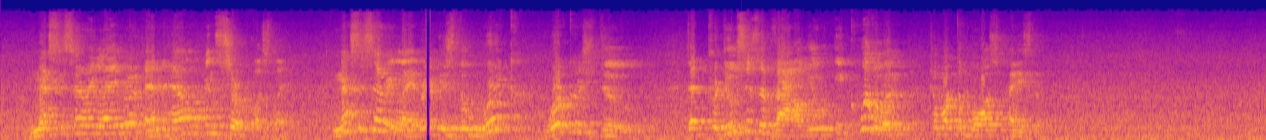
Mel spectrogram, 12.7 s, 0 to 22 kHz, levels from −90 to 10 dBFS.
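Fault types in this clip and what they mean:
Gap at a join of encoded pieces: the audio was encoded as separate segments and spliced without removing the encoder's start-up delay and final-frame padding, so that dead air remains at the seam. Here continuous sound drops out at 4.26 s for about 43 ms, ending at 4.30 s, with edges smeared by the codec, and then picks up exactly where it left off rather than skipping ahead.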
